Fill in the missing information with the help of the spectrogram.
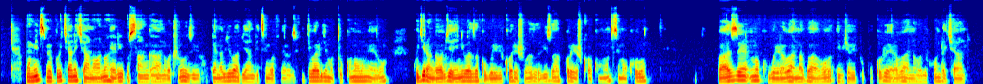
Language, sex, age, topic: Kinyarwanda, male, 18-24, education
